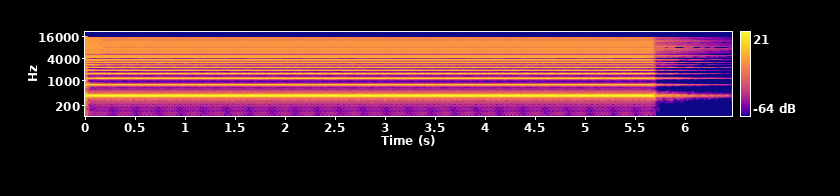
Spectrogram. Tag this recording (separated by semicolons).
synth; synthesizer; brass; fm-synth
